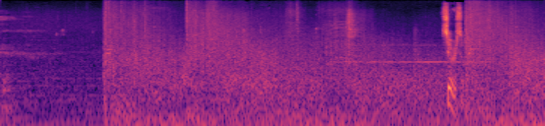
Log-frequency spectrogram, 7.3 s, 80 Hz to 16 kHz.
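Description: A Soviet IS-4 heavy tank in World of Tanks takes repeated high-explosive anti-tank shell impacts, heard as a sudden loud boom that settles into a sustained rumble with a sharp metallic crack near the end, under a man's speech.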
